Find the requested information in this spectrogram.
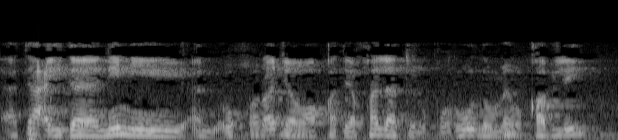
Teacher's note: هي نون تتوسط بين ياء المتكلم والفعل لتقي الفعل من الكسر، في قوله تعالى أتعدانني أن أخرج وقد خلت القرون من قبلي، فبقاء النونين على أصلهما وينطق بهما معا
